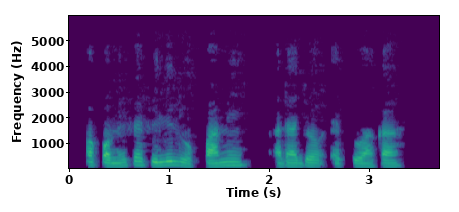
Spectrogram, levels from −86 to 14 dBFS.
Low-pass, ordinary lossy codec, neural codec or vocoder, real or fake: 5.4 kHz; none; none; real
